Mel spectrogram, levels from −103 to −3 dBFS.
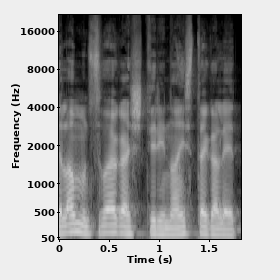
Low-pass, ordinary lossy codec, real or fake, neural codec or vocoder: none; none; real; none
